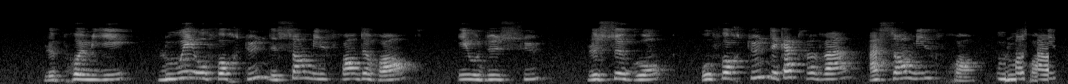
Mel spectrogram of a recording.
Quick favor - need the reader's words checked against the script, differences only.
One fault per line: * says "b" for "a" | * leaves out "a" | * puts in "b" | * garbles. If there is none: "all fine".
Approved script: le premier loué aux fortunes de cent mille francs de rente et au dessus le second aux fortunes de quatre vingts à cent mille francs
* garbles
